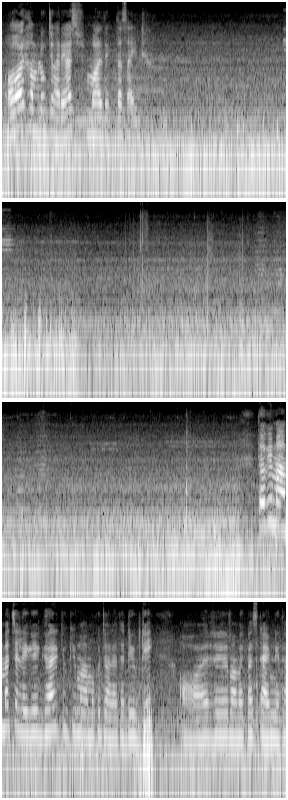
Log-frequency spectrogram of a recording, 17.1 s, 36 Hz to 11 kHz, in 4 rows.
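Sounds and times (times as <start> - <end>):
car engine and tyre rumble: 0.0 - 17.0.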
